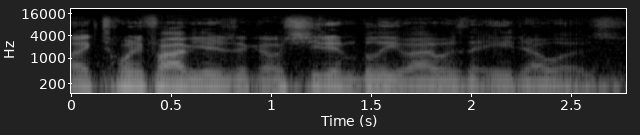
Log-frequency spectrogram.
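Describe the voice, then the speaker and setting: An animated man with an American accent talks at a fairly quick pace with lively intonation. Audible room echo surrounds his voice. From New Jersey. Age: 60s. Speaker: drummer and livestreamer. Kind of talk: casual livestream chat.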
